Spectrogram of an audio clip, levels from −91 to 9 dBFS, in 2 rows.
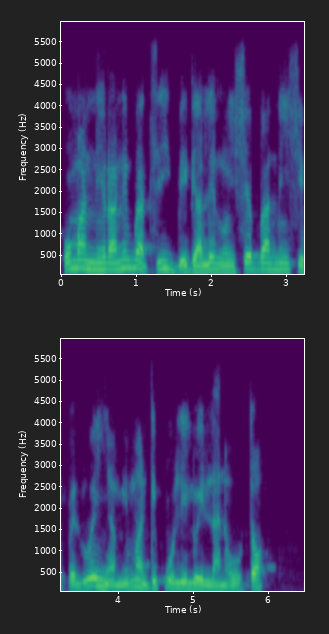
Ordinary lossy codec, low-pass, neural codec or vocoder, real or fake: none; 5.4 kHz; codec, 16 kHz, 4 kbps, X-Codec, HuBERT features, trained on general audio; fake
